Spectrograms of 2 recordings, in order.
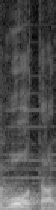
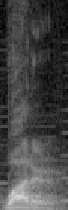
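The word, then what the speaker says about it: water: 別れですよね見た目から想像される音がボーターですよねしかし実際の発音っていうのはワルワルそうなんですこれ t ではなく d なんですねそう見た目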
